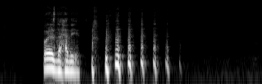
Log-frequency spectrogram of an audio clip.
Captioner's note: Ketawa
